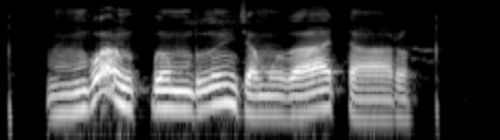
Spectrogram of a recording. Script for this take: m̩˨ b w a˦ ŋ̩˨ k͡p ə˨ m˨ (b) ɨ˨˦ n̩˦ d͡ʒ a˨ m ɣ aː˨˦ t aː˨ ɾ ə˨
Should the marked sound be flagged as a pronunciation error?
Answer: no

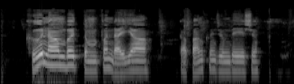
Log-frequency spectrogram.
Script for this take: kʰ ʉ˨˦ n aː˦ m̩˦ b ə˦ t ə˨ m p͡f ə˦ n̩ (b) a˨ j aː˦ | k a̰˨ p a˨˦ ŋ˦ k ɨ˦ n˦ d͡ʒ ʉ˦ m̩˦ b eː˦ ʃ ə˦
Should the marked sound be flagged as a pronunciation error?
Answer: yes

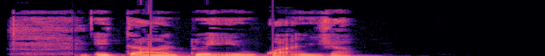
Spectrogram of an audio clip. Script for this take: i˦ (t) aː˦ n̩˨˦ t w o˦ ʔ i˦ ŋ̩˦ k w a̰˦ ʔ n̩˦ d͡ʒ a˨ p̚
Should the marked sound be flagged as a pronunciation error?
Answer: no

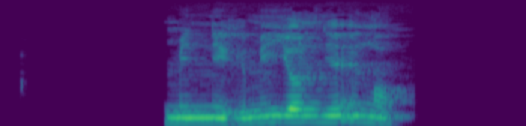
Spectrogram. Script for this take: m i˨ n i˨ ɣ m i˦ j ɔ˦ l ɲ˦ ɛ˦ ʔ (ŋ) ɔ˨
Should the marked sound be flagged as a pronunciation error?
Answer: no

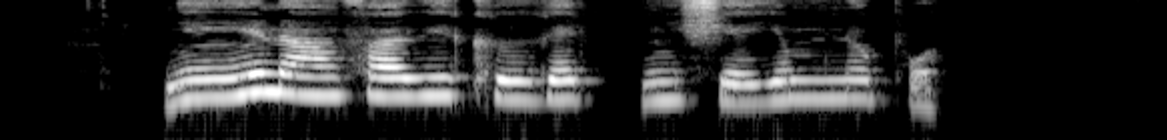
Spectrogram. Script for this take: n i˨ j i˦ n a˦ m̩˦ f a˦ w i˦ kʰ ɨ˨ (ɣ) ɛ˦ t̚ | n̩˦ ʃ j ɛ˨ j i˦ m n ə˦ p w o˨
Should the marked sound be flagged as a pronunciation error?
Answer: no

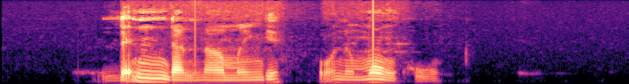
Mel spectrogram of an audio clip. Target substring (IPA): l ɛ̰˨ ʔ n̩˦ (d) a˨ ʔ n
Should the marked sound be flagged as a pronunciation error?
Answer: no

